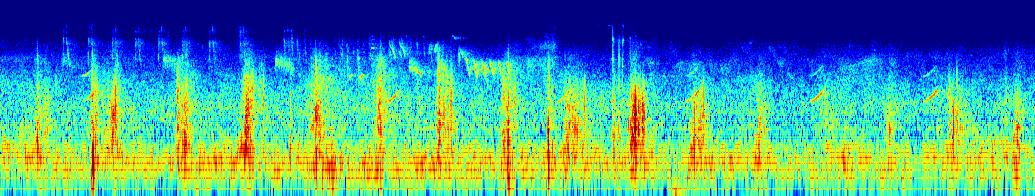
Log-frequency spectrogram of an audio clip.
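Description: Footsteps walking on dry dirt ground, a steady pace of about one and a half steps a second.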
